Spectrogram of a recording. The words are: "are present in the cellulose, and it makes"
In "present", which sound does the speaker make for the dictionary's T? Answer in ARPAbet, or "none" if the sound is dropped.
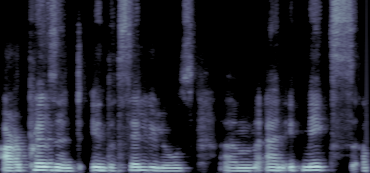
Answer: T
